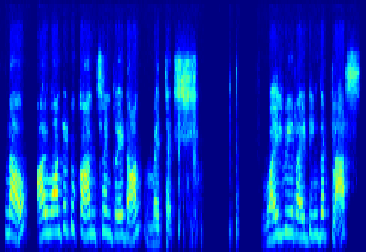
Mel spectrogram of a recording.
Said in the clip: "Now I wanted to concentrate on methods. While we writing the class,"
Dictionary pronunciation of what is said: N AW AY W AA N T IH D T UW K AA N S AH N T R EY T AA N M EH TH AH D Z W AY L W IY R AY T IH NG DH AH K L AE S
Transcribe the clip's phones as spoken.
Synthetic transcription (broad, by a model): N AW AY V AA N T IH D T UW K AA N S AH N T R EY T AA N M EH T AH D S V AY L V IY R AY T IH NG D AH K L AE S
